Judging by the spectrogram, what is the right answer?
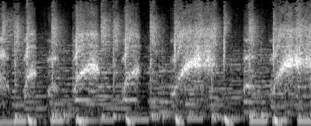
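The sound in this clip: A cartoon duck voice quacks over and over in a quick, bouncing rhythm, loud and nasal, with the squawks coming in steady repeated bursts and no pause across the short stretch.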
